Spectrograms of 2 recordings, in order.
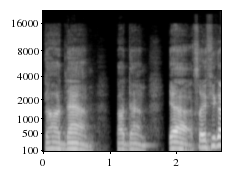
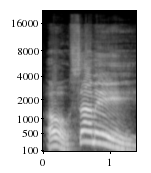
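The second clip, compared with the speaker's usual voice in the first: delighted greeting; 5 semitones higher, 5 dB louder, much slower than usual. Real, not acted. Greeting viewer arriving in stream.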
